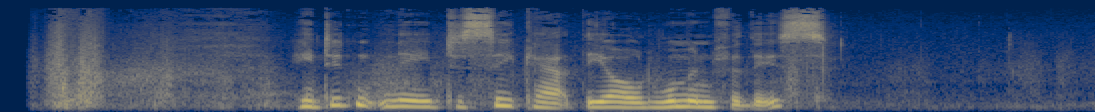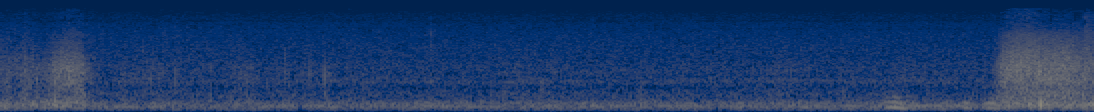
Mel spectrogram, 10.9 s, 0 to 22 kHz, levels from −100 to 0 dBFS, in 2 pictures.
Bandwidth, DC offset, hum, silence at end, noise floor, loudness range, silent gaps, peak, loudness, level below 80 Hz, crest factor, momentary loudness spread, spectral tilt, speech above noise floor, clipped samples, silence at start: 16 kHz; under 0.1%; none; 0.15 s; -66 dBFS; 9 LU; none; -12 dBFS; -27 LUFS; -82 dBFS; 20 dB; 24 LU; -4.5 dB/octave; 40 dB; under 0.1%; 0.2 s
